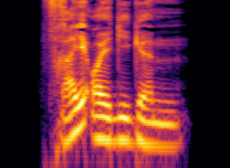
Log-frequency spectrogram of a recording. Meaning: strong dative masculine/neuter singular of freiäugig
- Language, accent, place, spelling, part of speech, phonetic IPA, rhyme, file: German, Germany, Berlin, freiäugigem, adjective, [ˈfʁaɪ̯ˌʔɔɪ̯ɡɪɡəm], -aɪ̯ʔɔɪ̯ɡɪɡəm, De-freiäugigem.ogg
